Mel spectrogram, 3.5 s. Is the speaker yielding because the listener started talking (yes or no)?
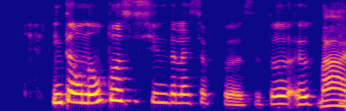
yes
